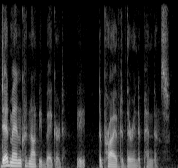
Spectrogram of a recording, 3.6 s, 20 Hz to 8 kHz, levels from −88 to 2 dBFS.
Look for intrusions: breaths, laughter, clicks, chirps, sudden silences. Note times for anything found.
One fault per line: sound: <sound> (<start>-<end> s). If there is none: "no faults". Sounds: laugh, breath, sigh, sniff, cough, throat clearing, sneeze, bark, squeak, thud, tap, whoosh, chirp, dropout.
sound: laugh (1.5-1.7 s)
